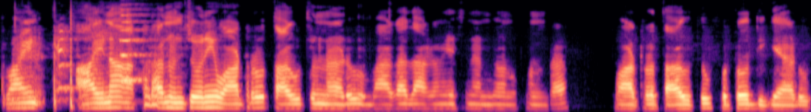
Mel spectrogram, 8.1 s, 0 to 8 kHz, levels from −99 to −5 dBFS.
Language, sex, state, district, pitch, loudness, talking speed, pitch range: Telugu, male, Andhra Pradesh, Krishna, 115 Hz, -15 LUFS, 105 wpm, 110-130 Hz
